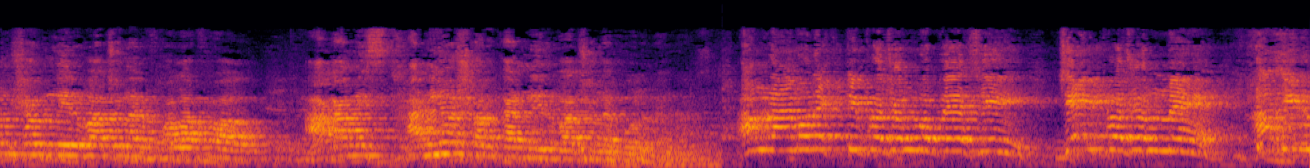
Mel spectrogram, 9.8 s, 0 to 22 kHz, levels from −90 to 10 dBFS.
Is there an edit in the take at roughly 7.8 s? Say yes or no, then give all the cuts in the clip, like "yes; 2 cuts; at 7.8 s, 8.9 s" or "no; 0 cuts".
no; 1 cut; at 5.4 s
